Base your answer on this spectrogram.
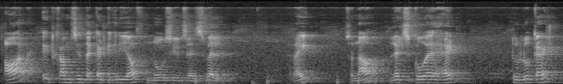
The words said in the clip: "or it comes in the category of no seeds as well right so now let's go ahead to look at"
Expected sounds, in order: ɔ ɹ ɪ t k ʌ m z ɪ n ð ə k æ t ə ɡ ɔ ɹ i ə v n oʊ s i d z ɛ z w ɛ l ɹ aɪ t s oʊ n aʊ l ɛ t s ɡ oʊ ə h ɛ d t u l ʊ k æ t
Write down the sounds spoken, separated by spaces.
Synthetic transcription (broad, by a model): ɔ ɹ ɪ t k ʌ m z ɪ n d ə k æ t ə ɡ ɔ ɹ i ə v n oʊ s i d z ɛ z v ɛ l ɹ aɪ t s oʊ n aʊ l ɛ t s ɡ oʊ ə h ɛ d t u l ʊ k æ t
